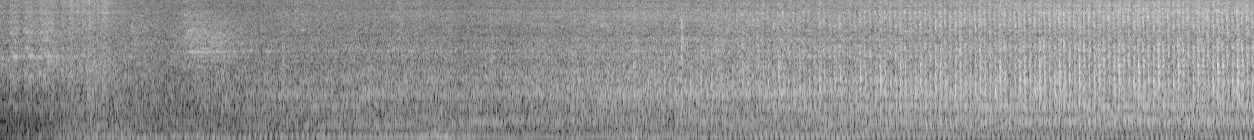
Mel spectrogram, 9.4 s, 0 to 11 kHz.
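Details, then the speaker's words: 2004 Mazda 6 with 2.0 MZR-CD diesel, first start after replacing the knocked engine: catches and settles into an even, quiet idle with steady rhythm, no knocks or misses. "прекрасно працює. Прекрасно, тихенько, чтко, влучим."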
